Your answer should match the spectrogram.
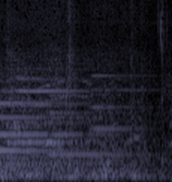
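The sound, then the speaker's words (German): Church bells ring in Jerusalem, their sustained, shimmering tones hanging and slowly fading over a soft outdoor background hum, fairly quiet overall. “Andauernd läuten Glocken in Jerusalem. Es gibt hier Dutzende Kirchen und Kapellen auf engem Raum beieinander und irgendwo bimmelt es immer.”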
